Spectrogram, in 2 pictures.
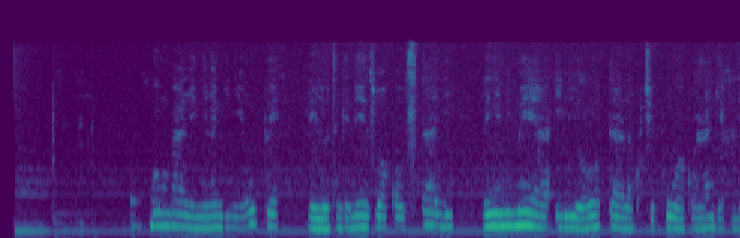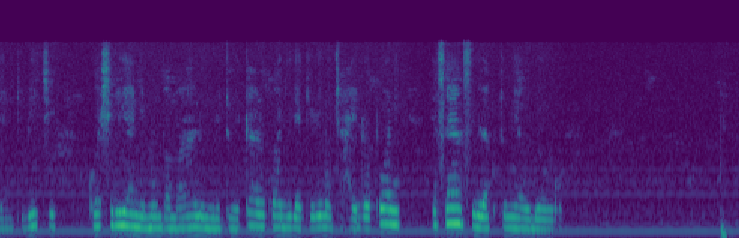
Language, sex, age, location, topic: Swahili, female, 25-35, Dar es Salaam, agriculture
